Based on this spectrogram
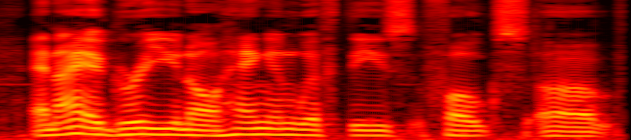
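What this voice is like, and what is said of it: Usual voice. Nothing is said of it.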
